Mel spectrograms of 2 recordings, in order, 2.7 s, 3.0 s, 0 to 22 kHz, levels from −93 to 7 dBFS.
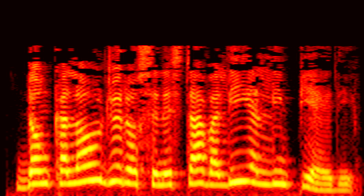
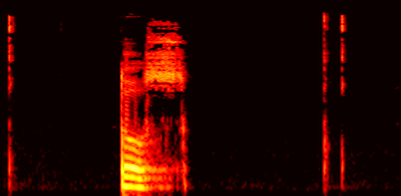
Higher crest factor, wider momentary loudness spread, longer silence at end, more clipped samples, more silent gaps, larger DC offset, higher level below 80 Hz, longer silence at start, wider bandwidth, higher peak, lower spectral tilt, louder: about the same, 16 dB vs 20 dB; second, 7 LU vs 23 LU; second, 0.1 s vs 1.6 s; neither; neither; neither; about the same, -60 dBFS vs -60 dBFS; second, 0.15 s vs 0.9 s; second, 8.8 kHz vs 16.5 kHz; about the same, -2 dBFS vs -2 dBFS; about the same, -5 dB/octave vs -5 dB/octave; about the same, -17 LUFS vs -16 LUFS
